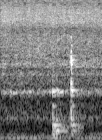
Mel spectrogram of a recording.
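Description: Bacon sizzles faintly and steadily in a pan, with a couple of quick utensil clicks.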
